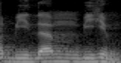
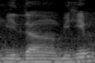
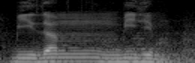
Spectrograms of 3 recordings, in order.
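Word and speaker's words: بِذَنْبِهِمْ: ada sebenarnya mim tersebut cara membacanya bidzambihim bukan bidambihim atau bidzanihim melainkan bidzambihim jadi seolah-olah di Nun tersebut terdapat mim yang padahal tidak ada eh oke mungkin E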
